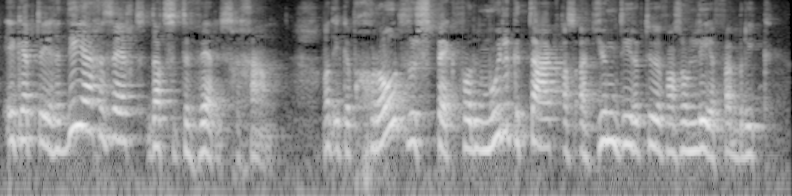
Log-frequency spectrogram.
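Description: A woman's voice: mid-range voice, lively intonation, normal speed, reverberant, natural voice. An actress playing an assertive middle-aged mother in a radio soap, firm and formally polite as she stands her ground. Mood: firm, combative. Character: assertive divorced mother standing up to a school official. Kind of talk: 1990s radio soap acting.

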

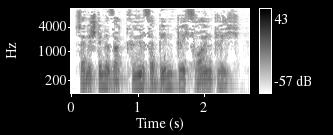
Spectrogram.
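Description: A man's voice: fairly low pitch, lively intonation, a little slow, mellow, husky. A man narrating a scripted crime story as its reader.

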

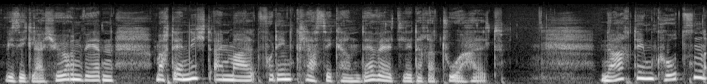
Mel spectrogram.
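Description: A female radio presenter reads a prepared introduction to a drama. Her voice is on the low side and husky, in a studio announcer's style. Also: a little mellow. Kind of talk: scripted introduction to a radio play.

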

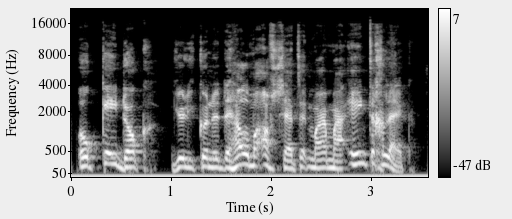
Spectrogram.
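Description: A man's voice: fairly high pitch, lively intonation, a little fast, pushed and bright. A man acting a composed, decisive spaceship commander in a science fiction radio drama, with an authoritative, businesslike delivery.

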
